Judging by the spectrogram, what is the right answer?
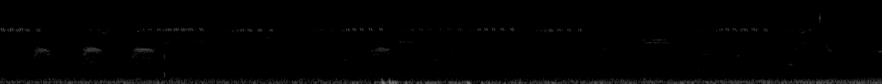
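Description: Faint crickets trilling in short bursts about once a second, with a few scattered short chirps. A soft knock comes about four seconds in.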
